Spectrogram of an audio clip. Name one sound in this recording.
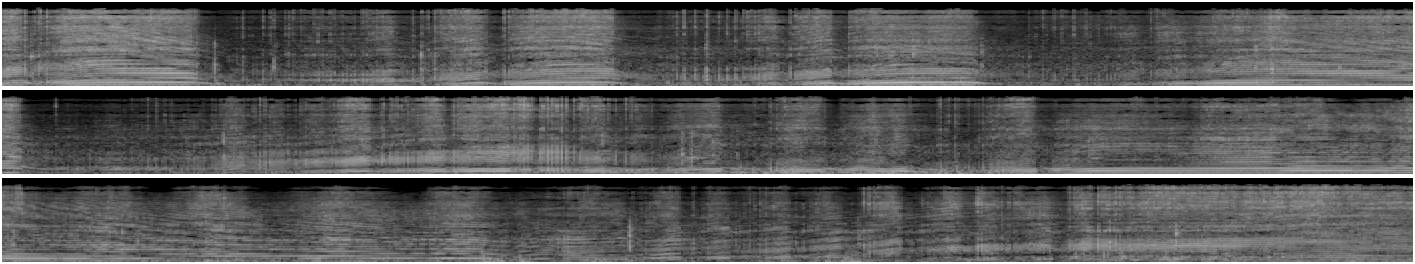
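A model airplane engine buzzes loudly, revving up and down as the plane swoops past.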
